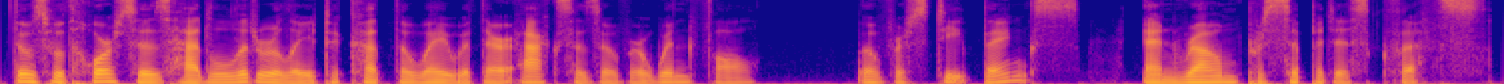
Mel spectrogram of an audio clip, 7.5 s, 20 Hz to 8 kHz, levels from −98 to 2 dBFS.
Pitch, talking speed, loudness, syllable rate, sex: 95 Hz, 170 wpm, -24 LUFS, 5.1 syllables/s, male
